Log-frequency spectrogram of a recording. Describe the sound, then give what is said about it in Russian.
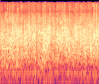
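Dense, steady audience applause, fairly loud and unbroken, with many hands clapping together for the whole stretch and no pause or break in the sound. “Аплодисменты. За что аплодисмент?”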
